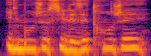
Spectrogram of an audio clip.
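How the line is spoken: Exclaimed. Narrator (French): s'écria Dondin

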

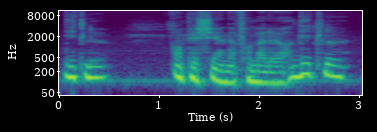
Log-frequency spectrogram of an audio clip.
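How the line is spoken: Pleading. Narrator (French): Sylvia, suppliante

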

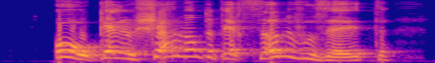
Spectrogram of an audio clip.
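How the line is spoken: Exclaimed. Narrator (French): s'écria Lady de la Cour

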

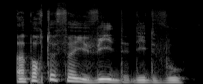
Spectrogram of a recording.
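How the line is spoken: Plain question. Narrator (French): demanda l'avocat

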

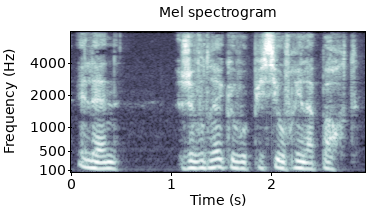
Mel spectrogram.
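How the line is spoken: Worried tone. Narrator (French): répondit-elle de même d'un ton inquiet

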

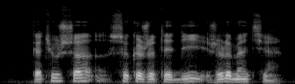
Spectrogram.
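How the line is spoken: Grave, firm tone. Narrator (French): dit-il d'un ton grave et ferme

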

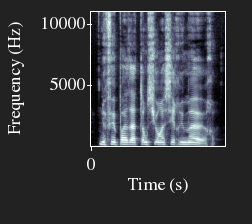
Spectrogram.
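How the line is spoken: Cold retort. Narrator (French): répliqua froidement le Templier

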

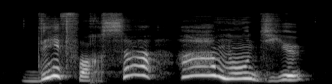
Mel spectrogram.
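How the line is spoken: Intrigued women exclaiming. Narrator (French): s'exclamèrent les dames de plus en plus intéressées

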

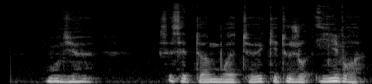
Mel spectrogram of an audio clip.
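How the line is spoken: Mother speaking quietly. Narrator (French): dit tout bas la mère

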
